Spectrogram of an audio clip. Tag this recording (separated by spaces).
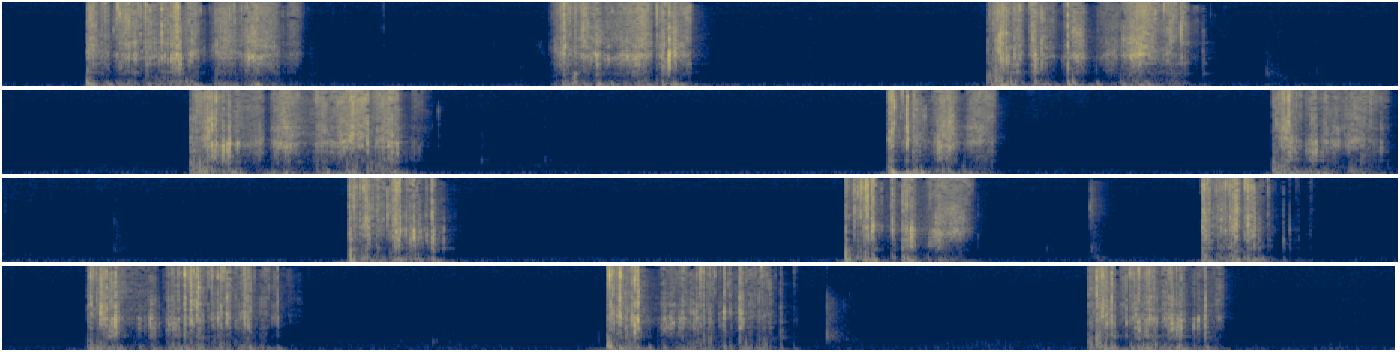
bark harder-crackling interior tree wood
